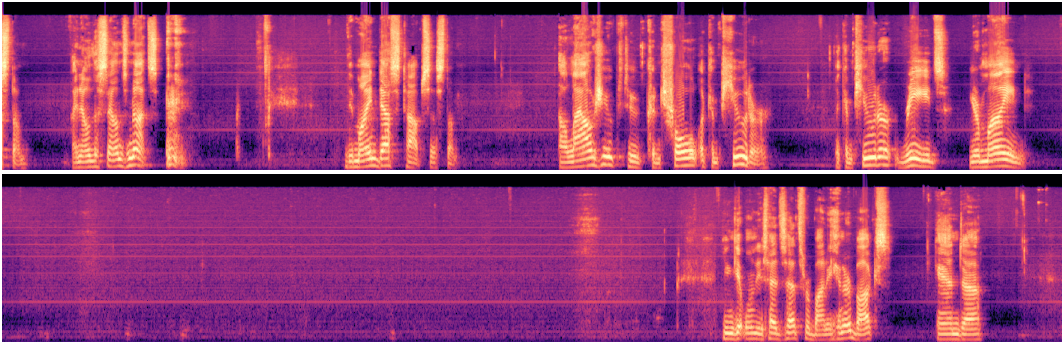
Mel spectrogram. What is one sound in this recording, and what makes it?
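A man speaks calmly to an audience through a microphone in a large room.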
